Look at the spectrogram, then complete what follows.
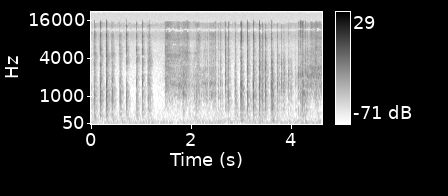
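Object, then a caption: Paper page of an open hardcover book. Fingertips hold a paper page of an open hardcover book upright and flick and rub its edge. Quick runs of crisp, dry ticks centred around 1.5 kHz alternate with stretches of soft, bright papery rustling. Each tick dies away almost instantly, leaving a quiet, close, delicate texture.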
